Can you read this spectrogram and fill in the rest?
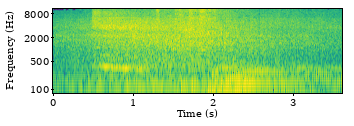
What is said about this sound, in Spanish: Hace unos meses, precisamente, me subí a uno de estos coches, a un 2 caballos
